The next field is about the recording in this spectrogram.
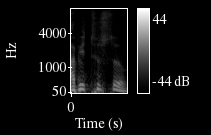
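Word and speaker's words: habitus: 습관 색각 전문용어가 되죠 불운은 h 가 묵음 이니까 아비투스 그러니까 자본주의가 우리한테 어떤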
